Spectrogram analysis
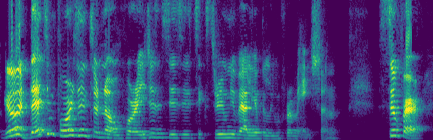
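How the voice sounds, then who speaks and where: A woman hosting an online meeting, introducing speakers with short, brisk prompts and thanks. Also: mid-range voice, animated, a crowd in the background. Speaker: webinar host. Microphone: video call.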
